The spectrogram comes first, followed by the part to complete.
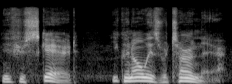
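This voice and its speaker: A courteous, wealthy middle-aged uncle from a video game, speaks with theatrical, protective warmth of manner. His mid-pitched voice moves expressively up and down over faint music. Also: sing-song, normal speed. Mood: grave, protective.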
